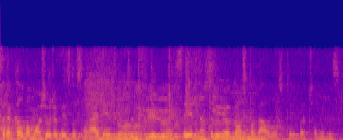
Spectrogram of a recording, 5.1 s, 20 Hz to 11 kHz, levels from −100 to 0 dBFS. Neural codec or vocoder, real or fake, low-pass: none; real; 7.2 kHz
